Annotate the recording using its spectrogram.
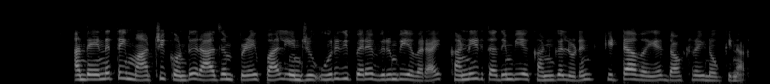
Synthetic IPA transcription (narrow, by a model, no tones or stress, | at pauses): ɐnd̪ɐɛnːɐt̪ːɐɪmaːʈrikːɔɳɖɯɾaːd͡ʒɐmpɪɻɐɪpːaːlɛndrɯʔʊɾɯðipɛɾɐʋɪɾɯmbɪjɐʋɐɾa̰ːjkɐɳːiːɾt̪ɐðɯmbɪjɐkɐɳɡɐɭɯɽɐnkɪʈːaːʋɐjɐɾɖaːk̚ʈɐɾɐɪnoːkːɪna̰ːɾ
